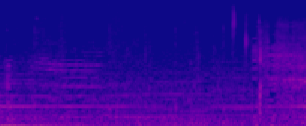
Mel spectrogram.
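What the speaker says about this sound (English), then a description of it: "I am hearing some meowing" A cat meows faintly in the background of a livestreamed online game marathon, with steady harmonic tones and noise running throughout and a brief brighter cry near the end.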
